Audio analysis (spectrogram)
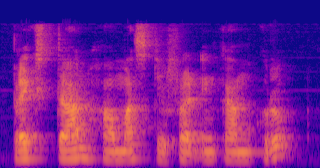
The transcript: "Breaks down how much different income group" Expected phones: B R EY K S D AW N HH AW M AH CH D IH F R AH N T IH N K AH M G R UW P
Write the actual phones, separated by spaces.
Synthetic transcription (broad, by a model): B R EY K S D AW N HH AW M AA S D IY F R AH N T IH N K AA M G R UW P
